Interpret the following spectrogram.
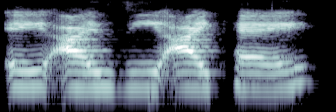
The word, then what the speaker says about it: Isaac: I love how Dr. Wolf's name is spelled Isaac, which is Aizik. Phonetically.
